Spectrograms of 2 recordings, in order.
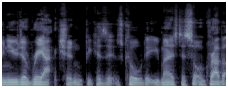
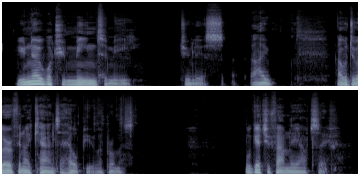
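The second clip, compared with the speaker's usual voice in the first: hushed, held-down delivery; 3 semitones lower, 3 dB quieter than usual. Voicing Henri speaking to Julius: hushed tone. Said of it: "he will say it in sort of a hushed, hushed tone".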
